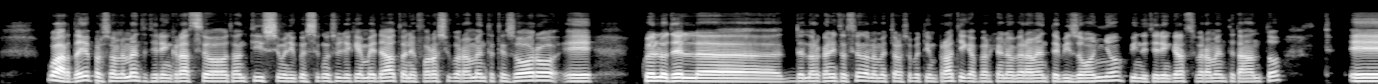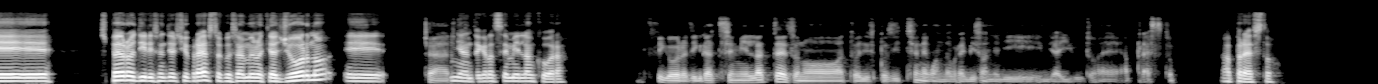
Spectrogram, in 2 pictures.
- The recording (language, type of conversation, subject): Italian, advice, Come posso gestire un carico di lavoro eccessivo e troppe responsabilità senza sentirmi sopraffatto?
- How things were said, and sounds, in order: none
